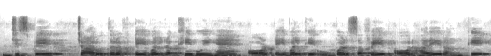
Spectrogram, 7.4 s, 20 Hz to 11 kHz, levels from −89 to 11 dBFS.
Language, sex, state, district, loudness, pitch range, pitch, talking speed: Hindi, female, Rajasthan, Jaipur, -11 LUFS, 220-250 Hz, 235 Hz, 140 wpm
